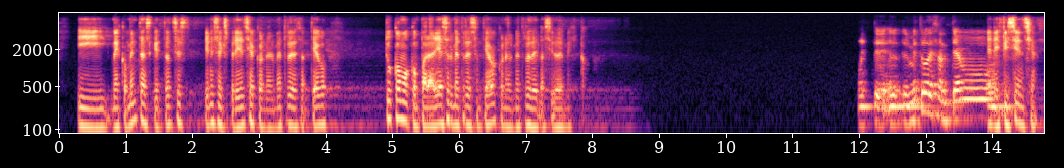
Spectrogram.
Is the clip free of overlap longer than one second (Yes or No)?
Yes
